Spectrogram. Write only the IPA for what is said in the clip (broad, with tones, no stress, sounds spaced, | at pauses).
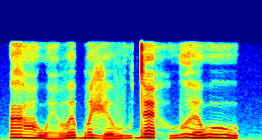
ɣ a̤˥˧ w ɛ̤˩˧ β ɘ˥˧ b ə˥˧ ʒ ɘ˩˧ v ṳ˧˥ d ɛ˥˧ h ṳ˧˥ ɣ ɘ˧˥ w u˥˧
